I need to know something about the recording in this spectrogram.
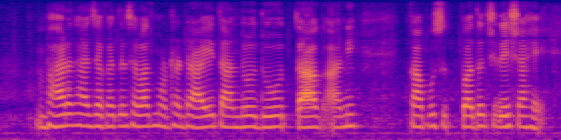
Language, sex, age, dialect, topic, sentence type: Marathi, female, 31-35, Standard Marathi, agriculture, statement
